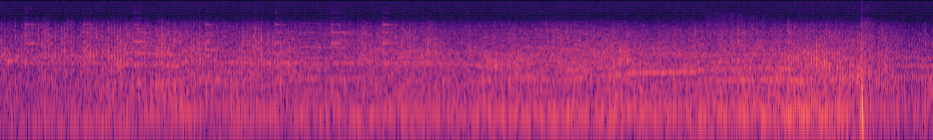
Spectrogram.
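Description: Pyrotechnic blasts at an RC model aircraft bombing show, booming outdoors under a constant droning of model plane engines, with one sharp, louder bang near the end and no one talking.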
